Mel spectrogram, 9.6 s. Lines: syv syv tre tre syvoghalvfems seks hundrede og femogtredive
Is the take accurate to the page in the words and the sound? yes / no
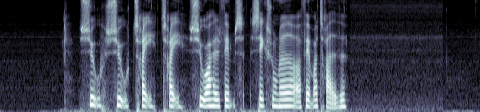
yes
